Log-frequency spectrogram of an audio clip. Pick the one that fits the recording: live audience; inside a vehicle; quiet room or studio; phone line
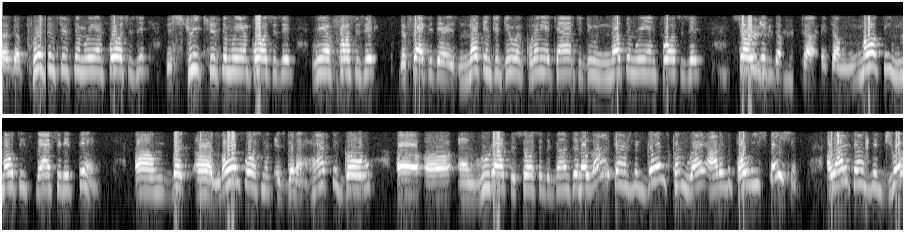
phone line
